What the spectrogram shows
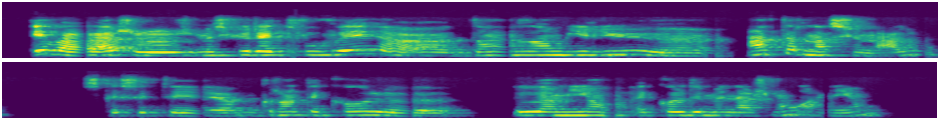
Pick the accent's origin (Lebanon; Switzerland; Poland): Poland; French is a second language; moved away as an adult; now in France; j'ai grandi euh, en Pologne, dans une famille euh, polonaise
